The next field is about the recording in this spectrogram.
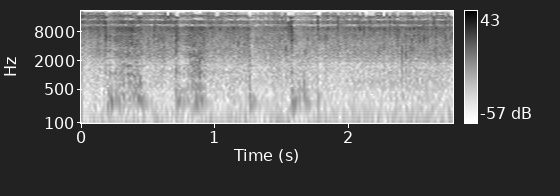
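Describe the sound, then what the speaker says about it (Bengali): Onions hit hot oil left from frying katla fish, hissing in a steady sizzle broken by several sharp scraping stirs of a spatula in the pan. "এখন এই মাছ ভাজার তেলের মধ্যে দিয়ে দিতেছি পেঁয়াজ"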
